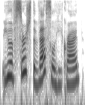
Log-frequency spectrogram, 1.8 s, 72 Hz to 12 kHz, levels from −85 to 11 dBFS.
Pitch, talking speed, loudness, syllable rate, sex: 245 Hz, 270 wpm, -18 LUFS, 6.3 syllables/s, female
